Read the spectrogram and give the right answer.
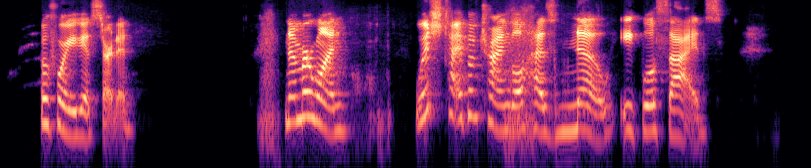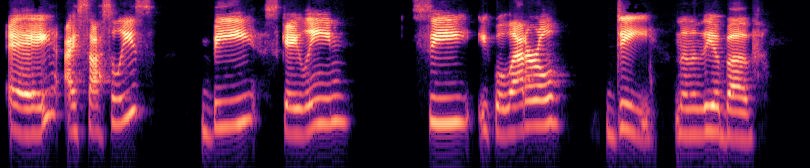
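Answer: B: Scalene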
